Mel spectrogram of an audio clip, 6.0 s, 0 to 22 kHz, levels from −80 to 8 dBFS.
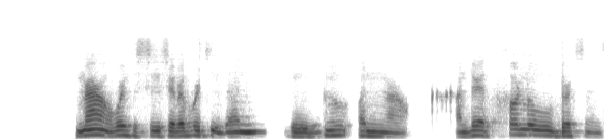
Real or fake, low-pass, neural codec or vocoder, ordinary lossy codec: fake; 7.2 kHz; codec, 16 kHz, 0.5 kbps, X-Codec, HuBERT features, trained on general audio; none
